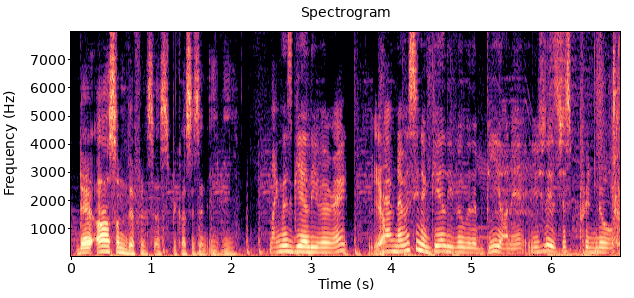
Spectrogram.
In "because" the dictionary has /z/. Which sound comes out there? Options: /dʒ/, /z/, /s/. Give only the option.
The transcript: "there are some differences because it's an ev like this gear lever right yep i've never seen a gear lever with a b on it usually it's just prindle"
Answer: /s/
